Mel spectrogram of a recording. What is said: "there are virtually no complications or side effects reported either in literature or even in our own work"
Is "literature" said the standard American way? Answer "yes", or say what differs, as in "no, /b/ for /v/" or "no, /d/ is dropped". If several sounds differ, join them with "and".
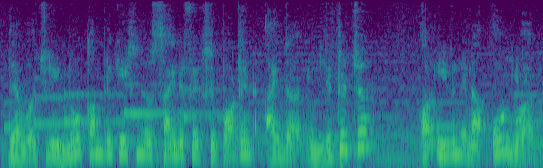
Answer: yes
